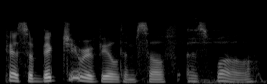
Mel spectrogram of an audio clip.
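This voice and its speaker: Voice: mid-range voice, normal speed, lo-fi sound. A streamer chatting casually with viewers during a game, thinking aloud in a musing, hesitant way. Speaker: live streamer. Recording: game music behind the voice. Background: video game music.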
